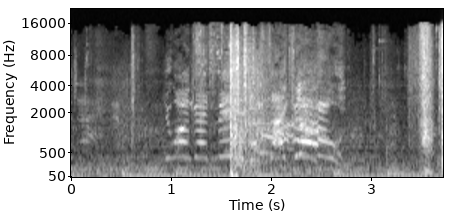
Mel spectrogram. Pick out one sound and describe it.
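A man shouts angrily.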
